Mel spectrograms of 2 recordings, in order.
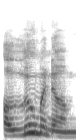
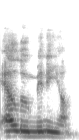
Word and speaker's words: aluminium: they do that yeah do you know for example aluminum that you make metal aluminum drinking can the British say aluminium and that's always yeah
